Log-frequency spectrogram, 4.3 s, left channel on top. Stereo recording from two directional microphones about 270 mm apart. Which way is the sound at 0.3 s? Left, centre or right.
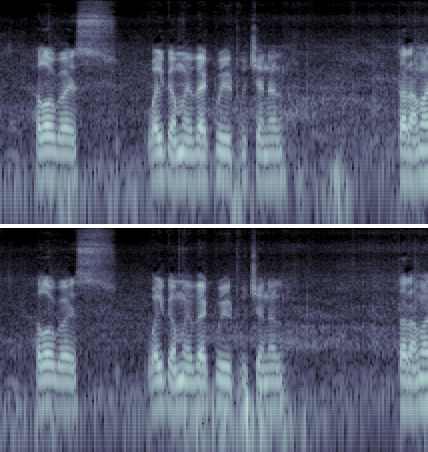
Centre.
